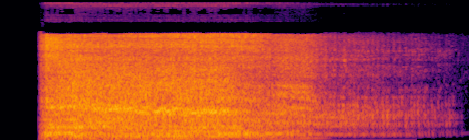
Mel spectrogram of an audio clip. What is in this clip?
Trex roar
In an attempt to re-create the original Jurassic Park t-rex roar, I created this. Not perfect, but pretty close!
